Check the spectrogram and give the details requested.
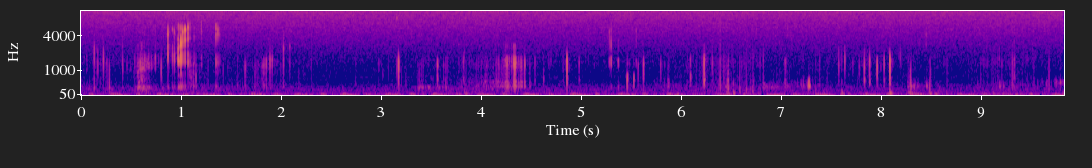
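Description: Low gurgling rumbles with scattered soft pops and squelches from the belly; ordinary stomach growling.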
